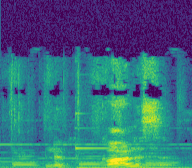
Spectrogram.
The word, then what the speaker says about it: connoisseur: आपल्याला ही सवय आहे, तर दिस word is कॉनसर, कॉनसर, नो, means this is ka as usual and this is na only, and this is sa, and this ra is into bracket as usual, ra is silent.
